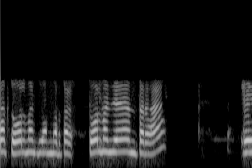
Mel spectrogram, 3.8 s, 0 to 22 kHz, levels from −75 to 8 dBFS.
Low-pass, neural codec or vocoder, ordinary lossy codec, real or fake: 3.6 kHz; none; none; real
